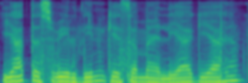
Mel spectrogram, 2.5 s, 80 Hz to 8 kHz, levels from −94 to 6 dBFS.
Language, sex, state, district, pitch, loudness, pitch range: Hindi, male, Jharkhand, Ranchi, 145 Hz, -12 LUFS, 140-155 Hz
